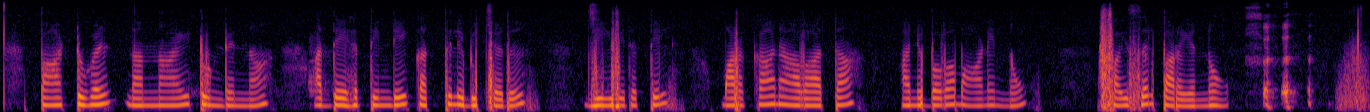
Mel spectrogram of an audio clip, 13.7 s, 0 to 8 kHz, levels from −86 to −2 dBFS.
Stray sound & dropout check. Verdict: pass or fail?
fail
